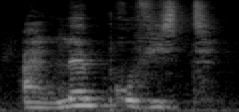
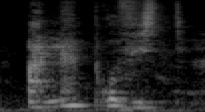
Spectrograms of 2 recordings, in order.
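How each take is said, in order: First: Said in the usual way. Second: Breathy whisper of à l'improviste, unvoiced; secretive whispered repeat. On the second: Shown as a demonstration. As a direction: hush the words à l'improviste. Repeats phrase, then whispers it.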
